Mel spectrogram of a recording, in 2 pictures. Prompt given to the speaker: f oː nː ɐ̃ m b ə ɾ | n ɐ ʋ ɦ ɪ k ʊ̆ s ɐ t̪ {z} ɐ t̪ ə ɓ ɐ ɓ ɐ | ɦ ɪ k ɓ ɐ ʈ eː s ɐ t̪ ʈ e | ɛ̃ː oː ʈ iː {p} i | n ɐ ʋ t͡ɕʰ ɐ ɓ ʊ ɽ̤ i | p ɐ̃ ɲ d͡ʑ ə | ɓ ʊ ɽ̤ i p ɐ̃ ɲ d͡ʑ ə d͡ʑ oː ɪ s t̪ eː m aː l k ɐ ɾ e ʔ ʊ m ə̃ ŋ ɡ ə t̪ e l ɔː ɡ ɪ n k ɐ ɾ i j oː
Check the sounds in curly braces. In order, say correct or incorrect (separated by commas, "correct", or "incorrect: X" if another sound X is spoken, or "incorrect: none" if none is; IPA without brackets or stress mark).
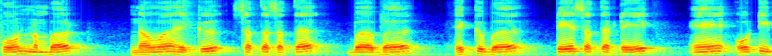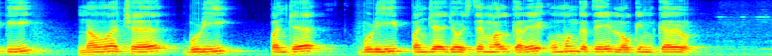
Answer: incorrect: s, correct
